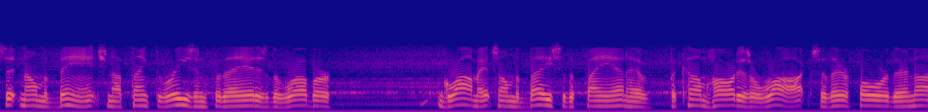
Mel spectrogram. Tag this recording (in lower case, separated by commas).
mechanical fan, inside a small room, speech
